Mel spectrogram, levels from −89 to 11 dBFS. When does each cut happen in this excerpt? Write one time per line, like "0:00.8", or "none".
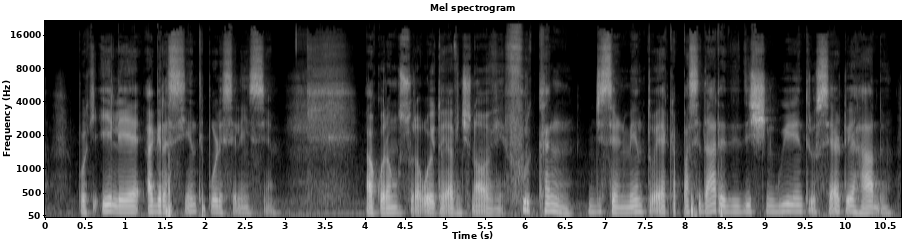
none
